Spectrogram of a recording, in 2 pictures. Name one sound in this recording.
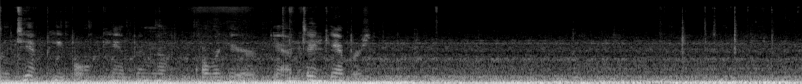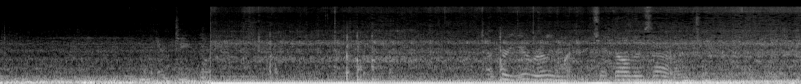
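A car engine rumbles steadily, heard from inside the car.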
